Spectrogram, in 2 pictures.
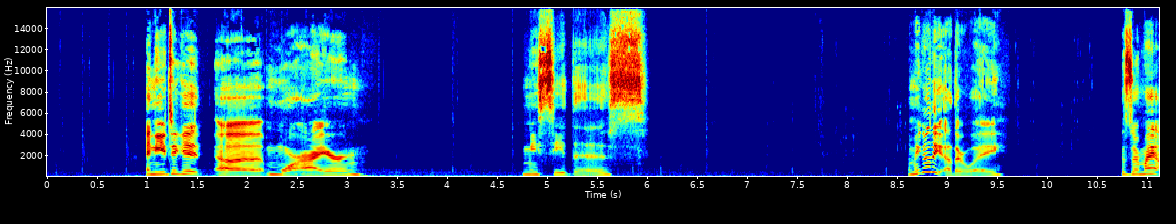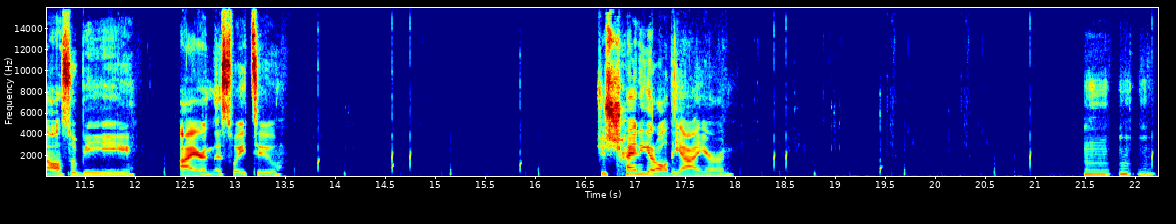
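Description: A young woman talks animatedly into a close microphone, in short bursts.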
